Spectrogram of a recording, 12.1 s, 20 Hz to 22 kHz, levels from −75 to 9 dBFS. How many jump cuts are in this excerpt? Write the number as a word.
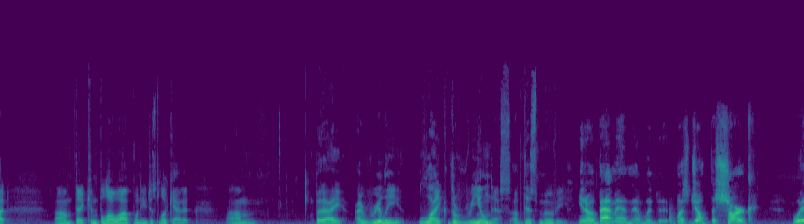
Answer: two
